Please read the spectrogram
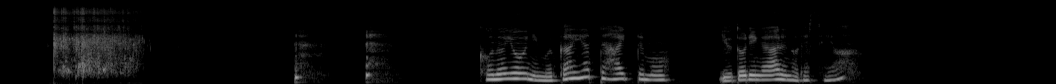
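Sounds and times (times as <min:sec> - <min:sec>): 
water sloshing in a warm in-room bathtub as two people get in: 0:00.5 - 0:01.9
speech: 0:04.8 - 0:08.6.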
